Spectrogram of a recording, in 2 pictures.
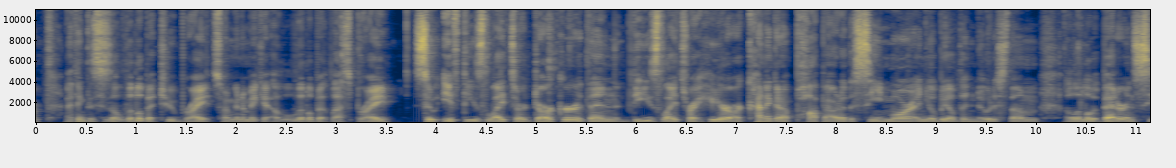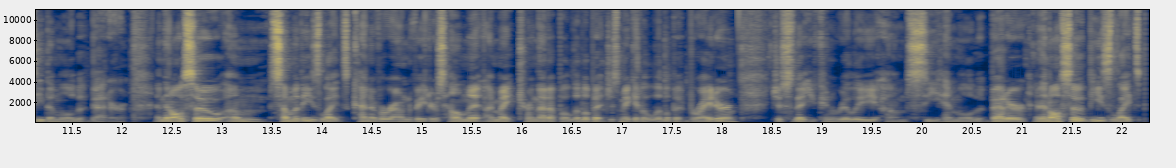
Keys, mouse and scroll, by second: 0.4 g, 0.8-2.9 drag, 2.9 KP_0, 3.6 scroll down 2, 3.7 a, 4.2 scroll up 2, 4.6 shift+middle click, 5.3-6.3 scroll up 5, 6.5-8.7 scroll down 1, 8.7 scroll down 3, 8.7-9.2 shift+middle drag, 9.2 scroll down 1, 9.3 shift+middle drag, 9.5-10.1 scroll up 3, 10.1 shift+middle drag, 10.4 a, 10.8 a, 11.6 right click, 11.7-12.3 scroll down 2, 13.6 right drag, 14.1 right click, 15.4-16.6 drag, 16.6-17.1 scroll up 2, 17.1 scroll up 3, 17.1 s, 17.6 g, 18.0 a, 18.0 scroll down 1, 18.2-18.6 shift+middle drag, 18.6 ctrl+s, 20.3 right click, 21.1 middle click, 21.1 scroll down 3, 21.2 shift+middle click, 22.1 a.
